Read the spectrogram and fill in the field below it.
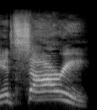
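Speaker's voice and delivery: very high-pitched yell shouted from a distance. Retelling how a producer on set corrected a line: imitating someone yelling. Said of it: "yells out".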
